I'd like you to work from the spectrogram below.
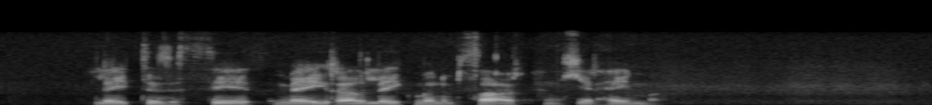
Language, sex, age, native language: Icelandic, male, 30-39, Icelandic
